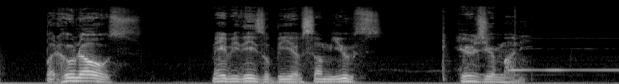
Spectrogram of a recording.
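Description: A young man speaks quietly and gravely close by.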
